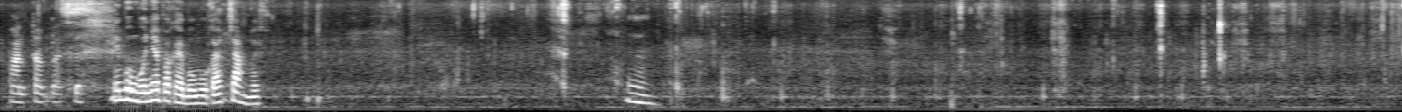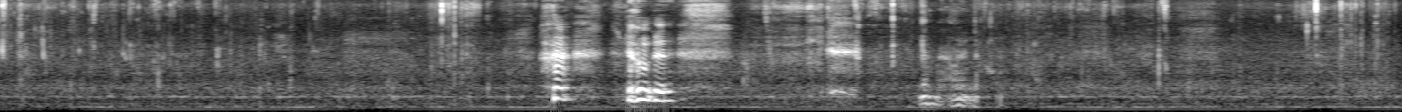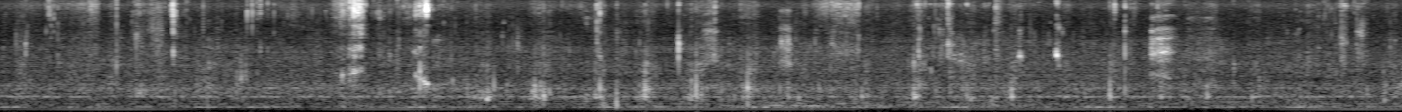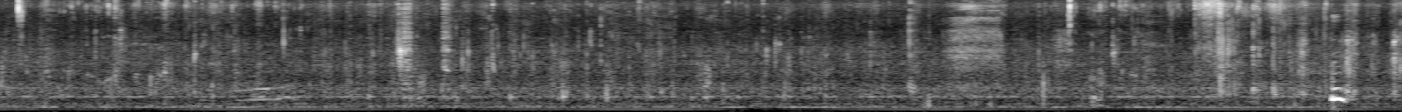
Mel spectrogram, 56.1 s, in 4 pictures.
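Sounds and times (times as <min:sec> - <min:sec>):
faint steady hum: 0:00.0 - 0:56.0
wet chewing: 0:02.9 - 0:19.2, 0:21.4 - 0:56.0
crisp bites and crunching: 0:09.4 - 0:16.4.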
